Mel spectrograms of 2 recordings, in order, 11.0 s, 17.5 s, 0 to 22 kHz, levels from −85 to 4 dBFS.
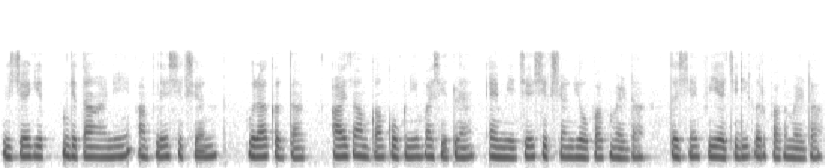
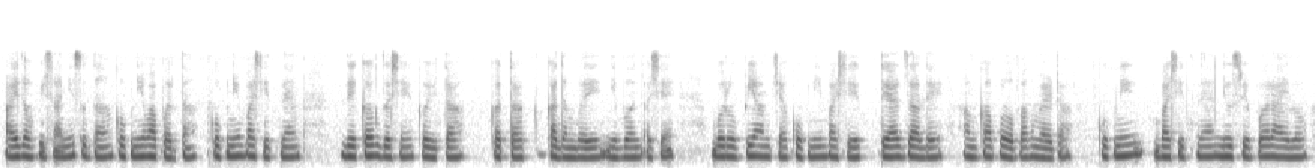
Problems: constant background noise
